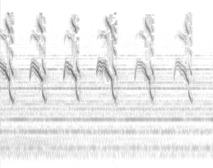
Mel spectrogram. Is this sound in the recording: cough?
no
